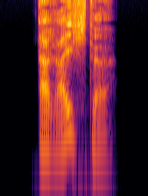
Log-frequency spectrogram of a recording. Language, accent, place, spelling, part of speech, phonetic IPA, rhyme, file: German, Germany, Berlin, erreichte, adjective / verb, [ɛɐ̯ˈʁaɪ̯çtə], -aɪ̯çtə, De-erreichte.ogg
- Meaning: inflection of erreichen: 1. first/third-person singular preterite 2. first/third-person singular subjunctive II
